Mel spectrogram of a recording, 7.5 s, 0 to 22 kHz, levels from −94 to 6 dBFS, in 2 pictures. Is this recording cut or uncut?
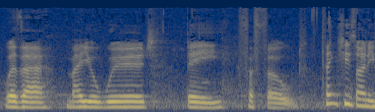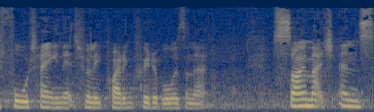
cut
